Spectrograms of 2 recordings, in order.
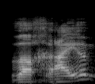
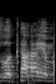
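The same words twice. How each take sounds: First: "L'chaim" slow, with throaty ch; "L'chaim" with guttural Hebrew ch; correct Hebrew pronunciation. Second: "L'chaim" with a hard k for ch; imitated mispronunciation. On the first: Retold or imitated. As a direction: say "L'chaim" carefully, scraping the ch. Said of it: "you got it right now". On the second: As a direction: say "L'chaim" as "la-KAI-um". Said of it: "I thought it was L'chaim".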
